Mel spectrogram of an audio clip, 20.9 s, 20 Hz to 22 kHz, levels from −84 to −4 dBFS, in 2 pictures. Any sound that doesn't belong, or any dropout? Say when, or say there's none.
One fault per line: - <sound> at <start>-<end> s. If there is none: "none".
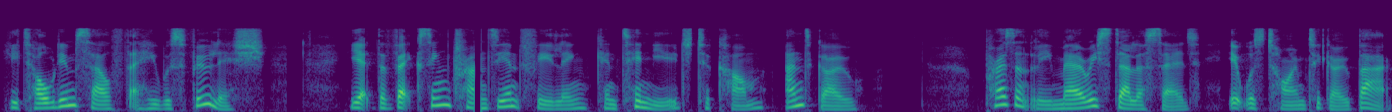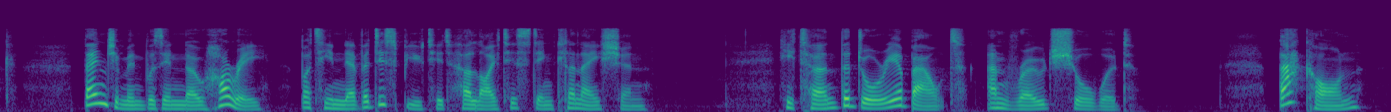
- dropout at 3.6-3.6 s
